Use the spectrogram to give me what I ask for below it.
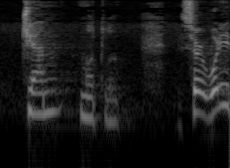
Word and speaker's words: Cem: I also spell it uh with a G. GM. And could you tell us your name, sir? Jim Mutlu.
